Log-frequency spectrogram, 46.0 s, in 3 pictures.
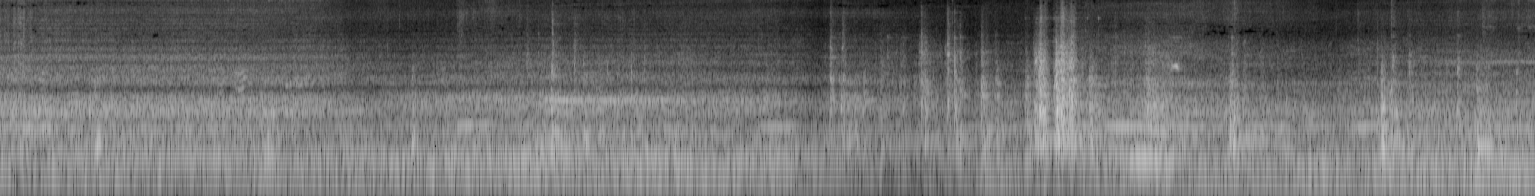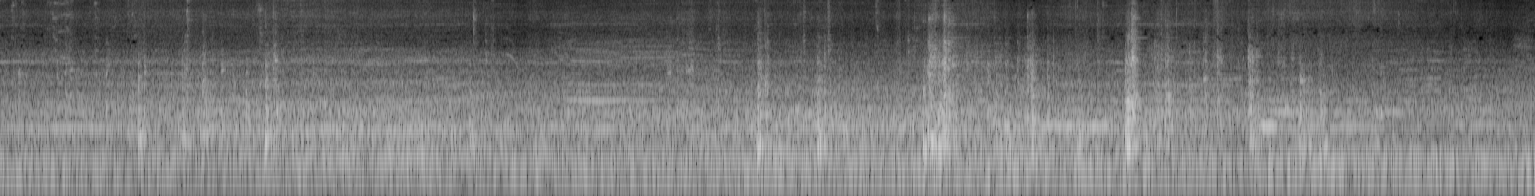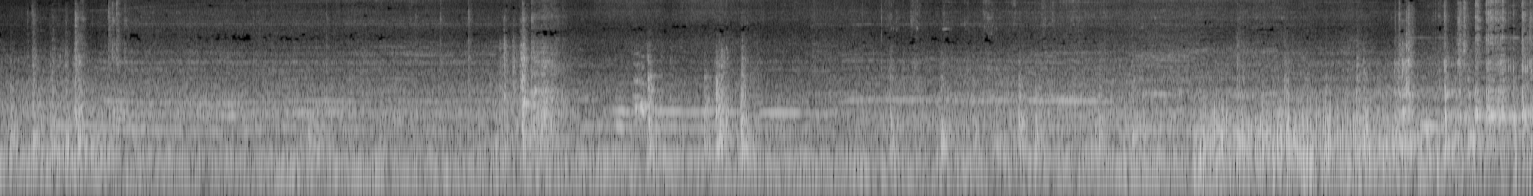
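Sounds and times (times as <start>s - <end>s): excavator engine and hydraulics: 0.0s - 46.0s.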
